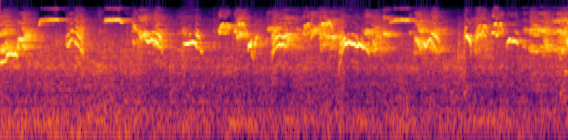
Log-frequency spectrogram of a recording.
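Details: High-pitched cucak cungkok song in 'ngeroll tembak' style, played to caged birds that have gone quiet. Twittering notes tumble rapidly, with short flat whistles among squeaky chirps.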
